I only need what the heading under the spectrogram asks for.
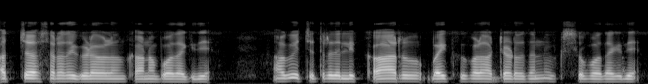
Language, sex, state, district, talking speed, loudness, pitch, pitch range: Kannada, male, Karnataka, Koppal, 110 wpm, -18 LUFS, 135 Hz, 130-140 Hz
